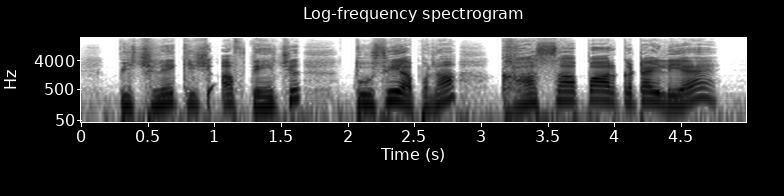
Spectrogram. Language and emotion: Dogri, surprised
